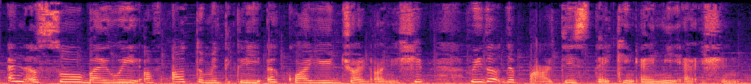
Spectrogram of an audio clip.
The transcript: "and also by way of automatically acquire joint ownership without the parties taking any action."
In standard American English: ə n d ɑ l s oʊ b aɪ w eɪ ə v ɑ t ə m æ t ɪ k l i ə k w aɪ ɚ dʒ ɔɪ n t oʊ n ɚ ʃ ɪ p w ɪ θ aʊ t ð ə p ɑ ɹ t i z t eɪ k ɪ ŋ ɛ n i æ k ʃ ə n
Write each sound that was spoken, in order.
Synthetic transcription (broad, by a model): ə n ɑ s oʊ b aɪ w eɪ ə f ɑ t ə m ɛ t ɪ k l i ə k w aɪ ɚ dʒ ɔɪ n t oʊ n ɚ ʃ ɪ p w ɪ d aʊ t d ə p ɑ ɹ t i s t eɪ k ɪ ŋ ɛ n i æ k ʃ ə n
